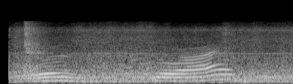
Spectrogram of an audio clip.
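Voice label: "lun2chuan2", Mandarin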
